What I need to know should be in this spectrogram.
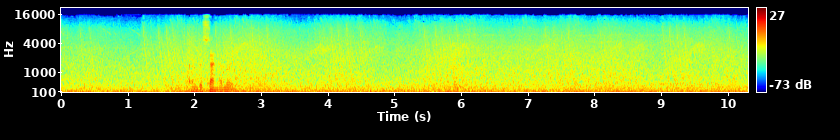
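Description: Distant explosions rumble in a battle.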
